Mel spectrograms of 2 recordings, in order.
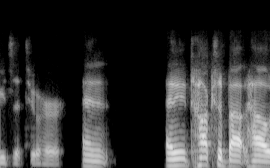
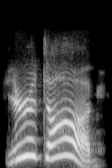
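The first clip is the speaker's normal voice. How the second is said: high-pitched comic wail; incredulous; 4 dB louder, slower than usual. Acted. Woman objects that her guide is a dog, incredulous. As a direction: protest it high, in disbelief.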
